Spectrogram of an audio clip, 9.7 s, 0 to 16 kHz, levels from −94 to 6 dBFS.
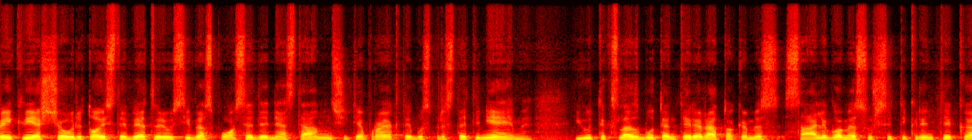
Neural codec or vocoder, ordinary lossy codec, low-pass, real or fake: autoencoder, 48 kHz, 128 numbers a frame, DAC-VAE, trained on Japanese speech; Opus, 32 kbps; 14.4 kHz; fake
